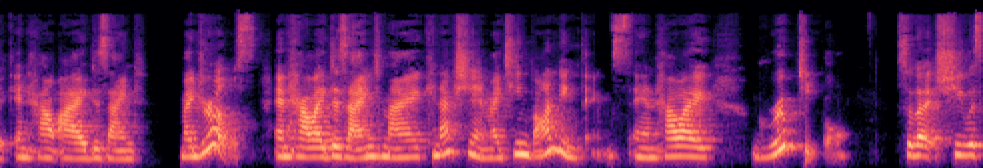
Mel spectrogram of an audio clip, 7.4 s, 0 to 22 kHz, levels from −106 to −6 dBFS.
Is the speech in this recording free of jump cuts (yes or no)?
no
